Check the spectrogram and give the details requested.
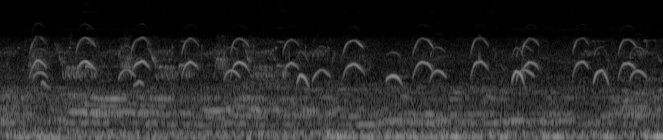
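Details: Golden oriole nestlings being fed a mantis, giving spaced but quick arched chirps at slightly different pitches, a lively twitter over low rumbling background.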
